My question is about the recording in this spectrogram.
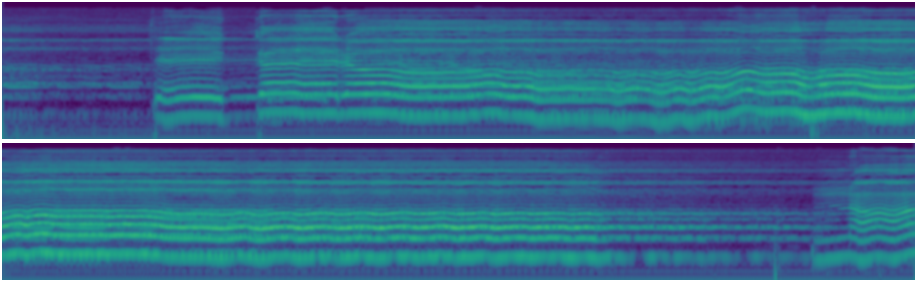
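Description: A man singing a naat, an Urdu devotional poem in praise of the Prophet, unaccompanied into a microphone. He holds long, wavering notes with ornamented turns, with a short break about a second in.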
